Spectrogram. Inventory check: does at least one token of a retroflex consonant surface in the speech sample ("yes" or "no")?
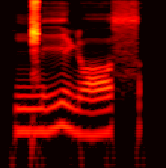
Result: yes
